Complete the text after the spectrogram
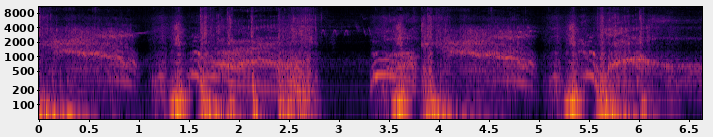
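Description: A club thuds hard against a body.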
